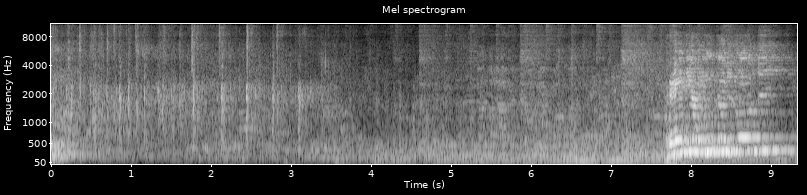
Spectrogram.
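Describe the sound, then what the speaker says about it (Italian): A crowd at a regional schoolboys and juniors boxing tournament claps in scattered, distinct bursts that thin into a murmuring hall. A louder surge of noise and a tonal sound arrive near the end. "Un applauso per il Caio, il box 2010."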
